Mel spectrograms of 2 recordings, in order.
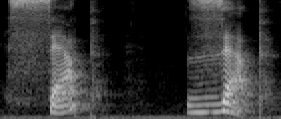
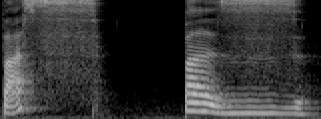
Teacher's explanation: do you hear how loud the voiced z sound is compared to the voiceless s sound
